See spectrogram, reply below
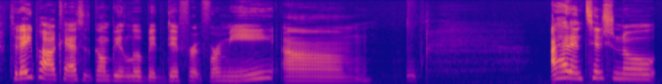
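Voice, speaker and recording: Slow, bright-voiced young woman podcaster. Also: lowish voice, clean tone, no echo. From born near Chicago, raised near Atlanta. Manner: slow, reflective, searching for words. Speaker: podcast host. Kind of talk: personal heartfelt monologue.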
